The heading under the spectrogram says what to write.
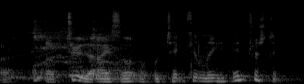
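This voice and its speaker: A man with a British accent, pitch swinging very widely, amid audible room echo. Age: 70s. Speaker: lay preacher. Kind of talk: sermon.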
